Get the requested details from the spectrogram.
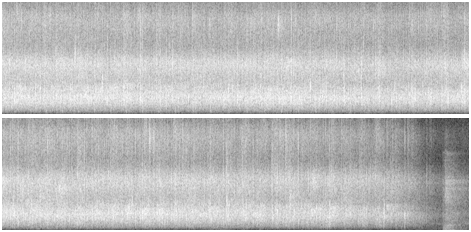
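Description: An audience applauds loudly in a large hall, then the applause fades.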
